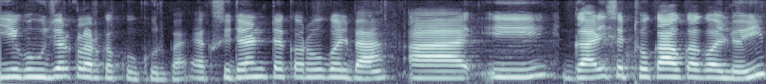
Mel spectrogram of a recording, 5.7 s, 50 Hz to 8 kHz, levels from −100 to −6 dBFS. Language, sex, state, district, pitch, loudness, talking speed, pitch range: Bhojpuri, female, Bihar, Gopalganj, 225 Hz, -19 LUFS, 220 wpm, 200-235 Hz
